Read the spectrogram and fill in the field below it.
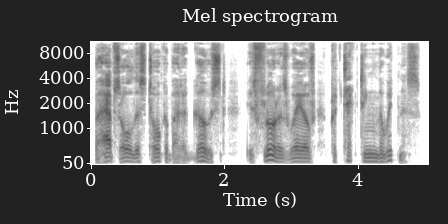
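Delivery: plain reading voice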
